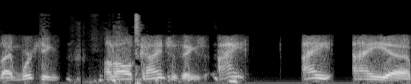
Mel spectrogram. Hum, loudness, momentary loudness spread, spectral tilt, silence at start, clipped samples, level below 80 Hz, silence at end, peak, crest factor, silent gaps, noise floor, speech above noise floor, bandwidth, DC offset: none; -15 LUFS; 10 LU; -4.5 dB/octave; 0 s; under 0.1%; -40 dBFS; 0 s; 0 dBFS; 14 dB; none; -40 dBFS; 24 dB; 11.5 kHz; under 0.1%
